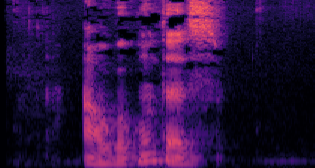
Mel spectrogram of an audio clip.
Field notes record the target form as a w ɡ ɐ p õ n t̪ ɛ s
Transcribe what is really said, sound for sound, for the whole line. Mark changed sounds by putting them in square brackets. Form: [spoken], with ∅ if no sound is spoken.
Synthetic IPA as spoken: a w ɡ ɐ [k] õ n t̪ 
